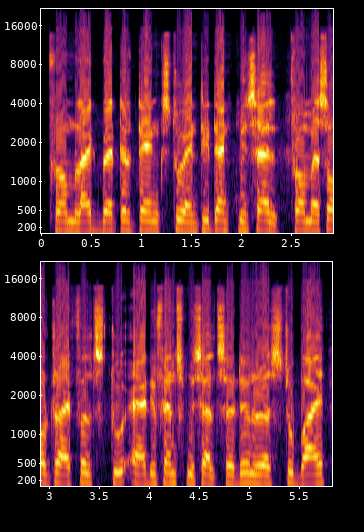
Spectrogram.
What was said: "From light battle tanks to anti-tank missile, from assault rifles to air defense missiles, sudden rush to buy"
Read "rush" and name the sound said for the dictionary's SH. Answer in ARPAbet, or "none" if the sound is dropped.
S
